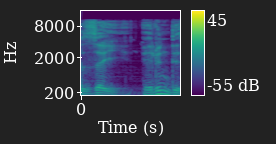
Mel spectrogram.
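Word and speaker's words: ز: La lettre Zay est l'une des 6 lettres qui ne s'attachent pas à la lettre suivante.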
